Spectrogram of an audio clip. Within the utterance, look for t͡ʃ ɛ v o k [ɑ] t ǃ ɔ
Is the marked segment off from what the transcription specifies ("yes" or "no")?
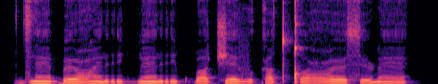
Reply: no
